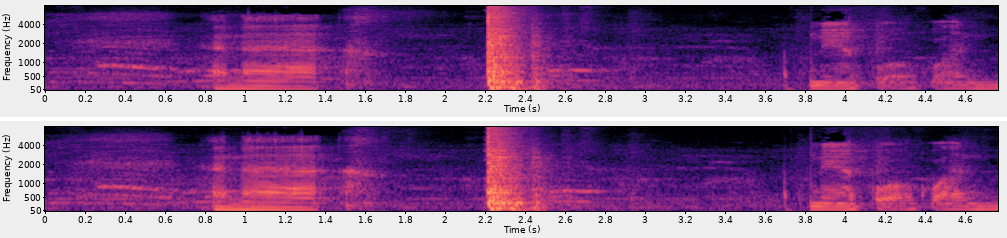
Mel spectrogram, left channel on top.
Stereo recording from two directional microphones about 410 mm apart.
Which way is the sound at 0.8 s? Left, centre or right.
Right.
